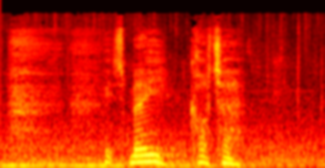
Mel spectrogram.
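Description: A young man answers gently, close by.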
